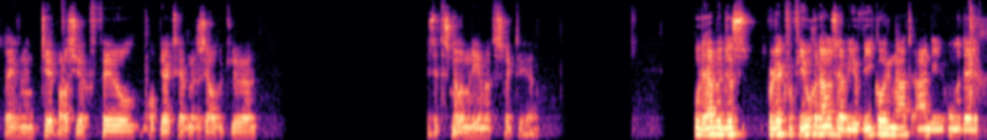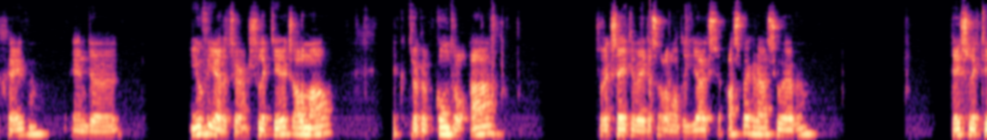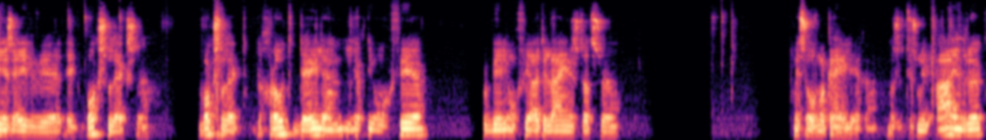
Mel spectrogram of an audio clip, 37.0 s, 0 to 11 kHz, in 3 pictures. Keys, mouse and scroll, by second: 0.9-3.0 middle drag, 12.2 a, 18.5 ctrl+a, 23.6 a, 25.5 b, 27.4 ctrl+l, 29.1 g, 36.4 a, 36.6 a.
